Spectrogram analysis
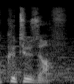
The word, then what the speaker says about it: Kutuzov: Prince said Anna pavlovna General kutuzov said bulkonski speaking French and stressing the last syllable of the general's name like a Frenchman he's been pleased to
